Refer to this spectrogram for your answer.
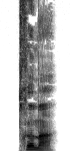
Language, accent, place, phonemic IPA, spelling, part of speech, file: German, Germany, Berlin, /ˈtʁʏ.məʁ/, Trümmer, noun, De-Trümmer.ogg
- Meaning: 1. ruins, debris, wreckage, remains, fragments 2. nominative/accusative/genitive plural of Trumm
